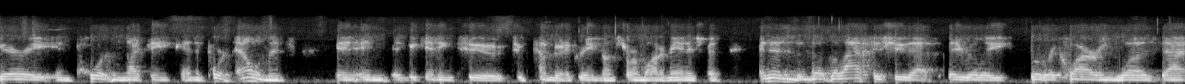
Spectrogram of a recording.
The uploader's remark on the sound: We hopped on the phone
